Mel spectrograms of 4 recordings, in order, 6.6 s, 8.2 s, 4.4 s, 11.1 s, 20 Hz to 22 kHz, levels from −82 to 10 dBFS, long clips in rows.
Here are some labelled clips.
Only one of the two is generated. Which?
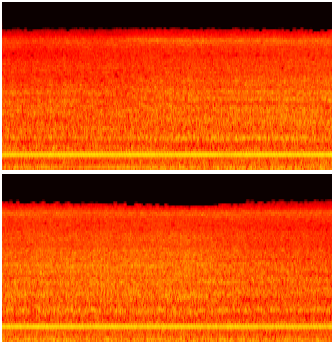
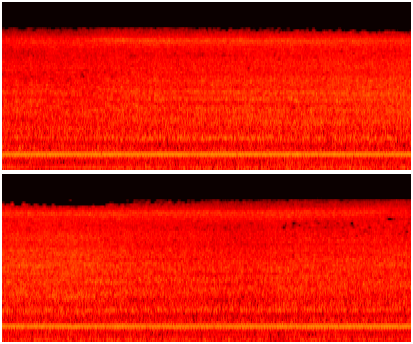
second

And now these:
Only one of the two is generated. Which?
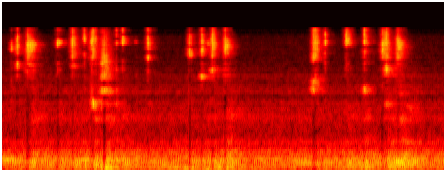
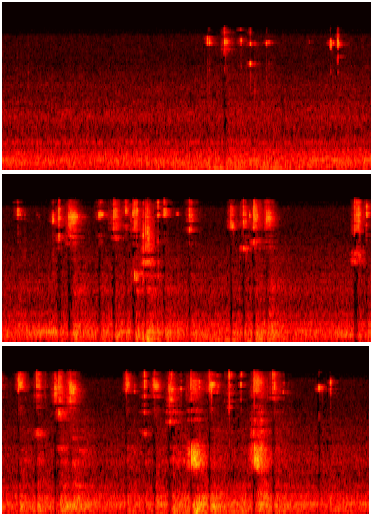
first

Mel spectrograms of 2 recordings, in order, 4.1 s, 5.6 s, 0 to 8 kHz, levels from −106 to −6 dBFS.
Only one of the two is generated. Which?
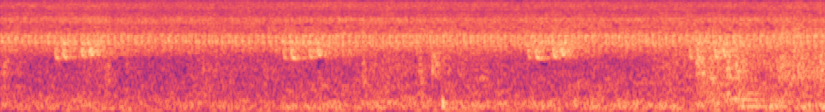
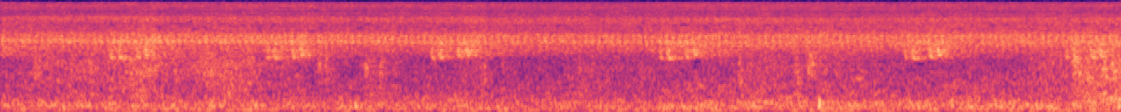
second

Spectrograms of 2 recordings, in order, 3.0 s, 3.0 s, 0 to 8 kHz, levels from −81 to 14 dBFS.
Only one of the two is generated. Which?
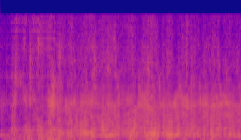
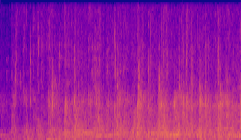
first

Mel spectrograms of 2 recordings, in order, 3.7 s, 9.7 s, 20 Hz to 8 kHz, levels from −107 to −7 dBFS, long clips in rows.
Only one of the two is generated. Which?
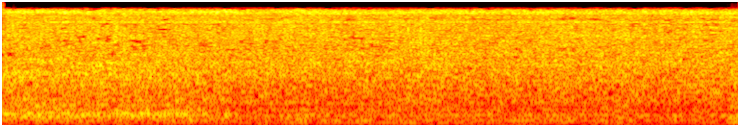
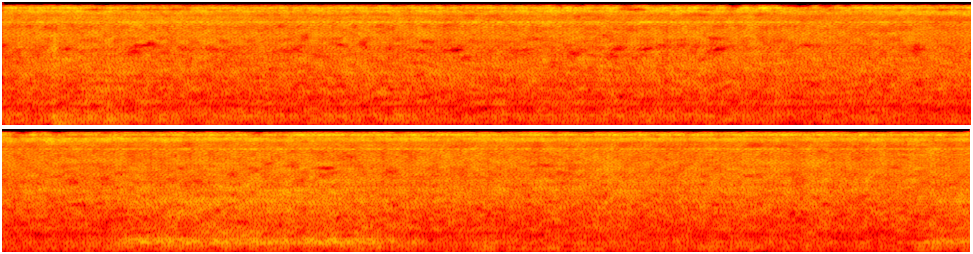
second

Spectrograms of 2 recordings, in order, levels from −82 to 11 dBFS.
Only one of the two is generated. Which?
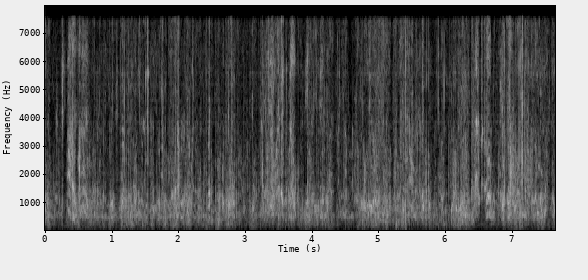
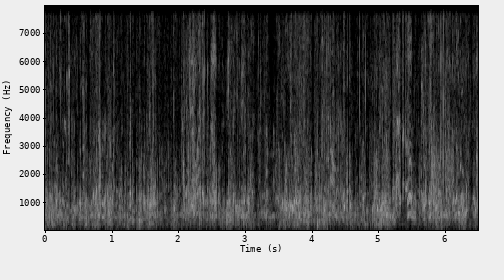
first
